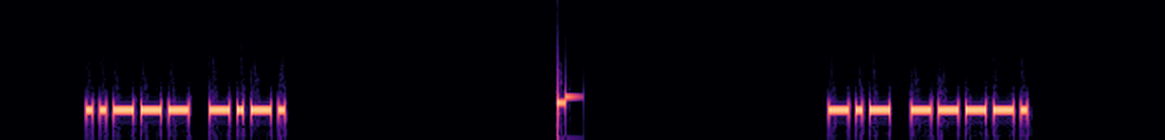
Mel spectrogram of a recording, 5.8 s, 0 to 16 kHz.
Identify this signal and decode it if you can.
Morse code, heard as a keyed tone, about 36 wpm, 700 Hz. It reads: 2C K9
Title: Single-Letter Single-Number 35wpm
